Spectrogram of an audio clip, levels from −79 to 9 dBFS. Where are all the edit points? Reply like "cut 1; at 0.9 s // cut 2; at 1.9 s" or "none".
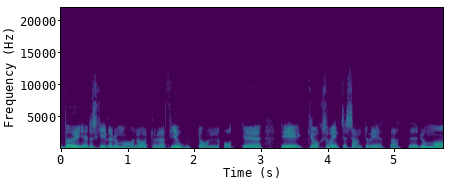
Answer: none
